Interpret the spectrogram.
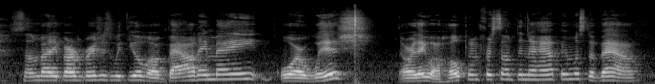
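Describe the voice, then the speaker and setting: A woman with an American accent talks at a fairly quick pace, her pitch medium and her intonation lively. Her tone is animated, with noticeable background noise behind her. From Kentucky. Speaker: tarot reader. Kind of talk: tarot reading. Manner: animated, loud; casual conversational.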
